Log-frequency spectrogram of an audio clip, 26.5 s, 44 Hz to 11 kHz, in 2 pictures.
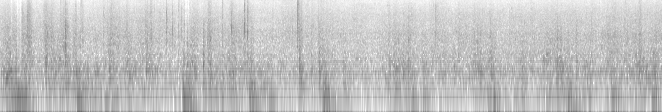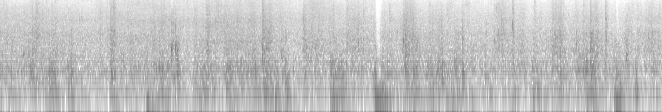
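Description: Steady rushing water noise with irregular low thumps, from a Mini 6.50 racing sailboat's hull moving through the sea, heard inside its small cabin. Under it are scattered clicks and rustles as hot water is poured from a Jetboil stove cup into a freeze-dried meal pouch and stirred.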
